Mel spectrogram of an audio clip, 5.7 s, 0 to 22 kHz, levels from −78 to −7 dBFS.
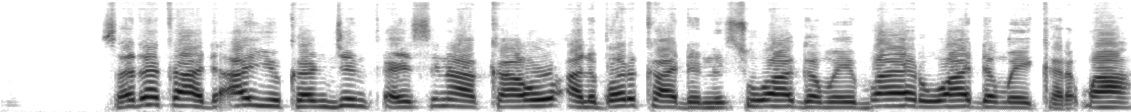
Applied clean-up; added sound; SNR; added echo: neural mask model DeepFilterNet 3.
